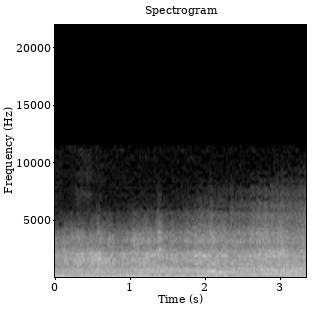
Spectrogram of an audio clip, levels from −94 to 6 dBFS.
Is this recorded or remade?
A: remade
